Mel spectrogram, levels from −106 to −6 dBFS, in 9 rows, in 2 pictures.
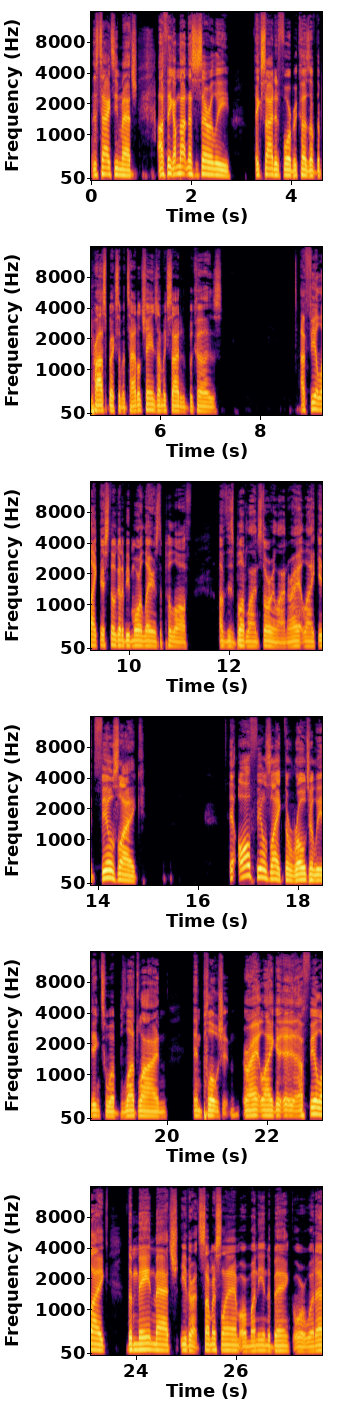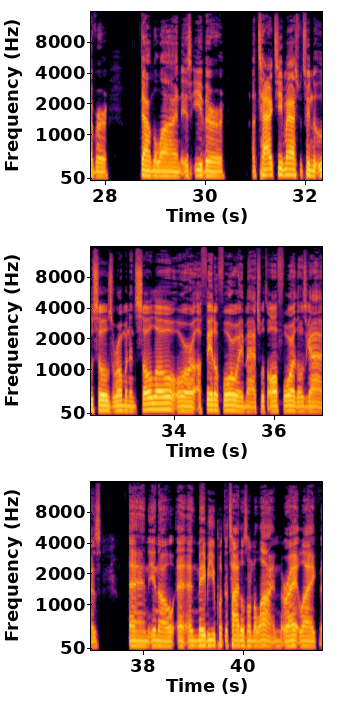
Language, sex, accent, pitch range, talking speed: English, male, American, 105-120 Hz, 165 wpm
